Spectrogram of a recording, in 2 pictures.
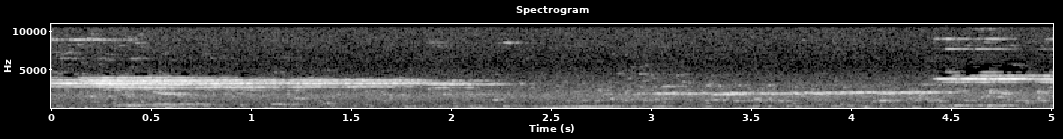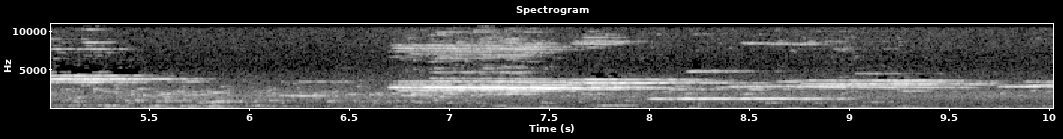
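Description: Faint bird calls: several high, drawn-out chirps, the loudest cluster about seven seconds in.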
